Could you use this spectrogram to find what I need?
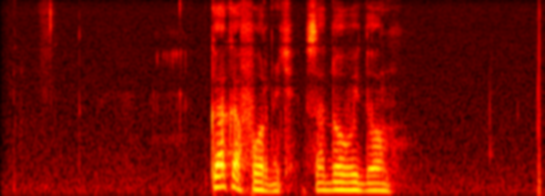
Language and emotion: Russian, neutral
